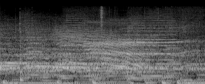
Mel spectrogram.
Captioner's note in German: Jubel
